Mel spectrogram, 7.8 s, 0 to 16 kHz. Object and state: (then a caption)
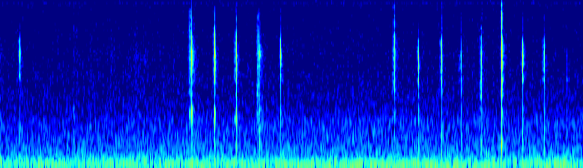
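Plastic hand cream tube tapped with nails. Long nails tap and scratch a small green plastic hand cream tube held in the hands, making 13 quick, bright, high clicks with almost no ring. The clicks come as one lone tap, a run of five, then a run of seven, against a quiet, steady background hush.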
